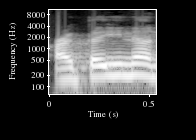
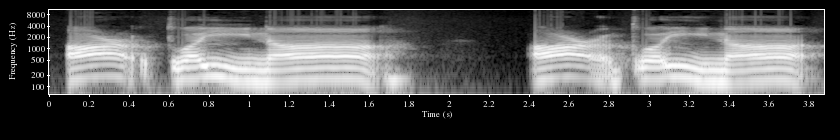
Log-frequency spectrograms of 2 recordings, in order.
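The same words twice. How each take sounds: First: "اعطینا" said quickly with thin t; light, short "اعطینا", no drawn vowels; wrong version. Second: "اعطینا" slow, throaty ayn and heavy t; correct version. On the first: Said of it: "اعطینا نہیں بلکہ". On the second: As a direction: separate and stretch each syllable of "اعطینا". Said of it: "نہیں بلکہ". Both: Shown as a demonstration.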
